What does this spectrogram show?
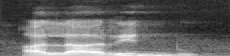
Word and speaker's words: Allarimpu: KCT, the P after nasal becomes GJDD, the B and the Telugu Allarimpu will usually be pronounced as Allarinbu.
